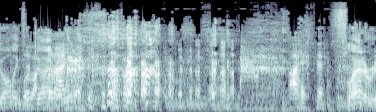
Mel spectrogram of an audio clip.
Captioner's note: laughter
